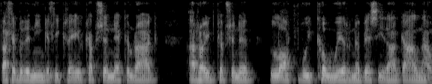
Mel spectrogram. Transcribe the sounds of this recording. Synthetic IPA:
vaɬɛvəðɛnːinɡaɬikʰrejrkʰapʃənɛkʰəmraːɡ | ar̥ɔɨd̥kʰapʃənɛv | lˠɔtʰvʊːɨkʰəwɪrnəbɪsiðarɡaːlˠnaw

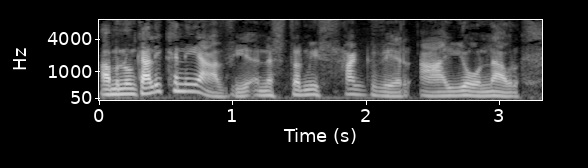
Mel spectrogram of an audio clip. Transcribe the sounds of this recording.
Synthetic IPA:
amanuːnɡalˠikʰənejavɨənəstɔrmiɬaɡvɪɾajoːnawr

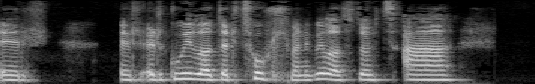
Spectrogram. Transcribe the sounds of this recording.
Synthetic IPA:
ɨr | ərərɡwɪlˠɔdər̥tʰʊɬmanəɡwɪlˠɔddoːtʰa

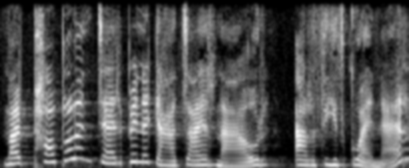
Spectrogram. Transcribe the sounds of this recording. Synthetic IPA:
marpʰɔbɔlˠəndɛrbɪnəɡadaɨrnawr | arðiːðɡwɛnɛr

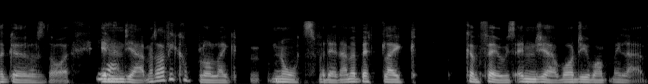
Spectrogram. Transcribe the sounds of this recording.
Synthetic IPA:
ðəɡɜːlˠzðo̰ːɪ̃ndjəmadavikʰɔplɔlajknoːˑtsvəɾɪnãɪ̃məbɪtʰlajk | kʰːə̃ɱfʉːzɪ̃ndjəwɔt̚d̥əjəwɑ̃nʔmalɛ̰v̥

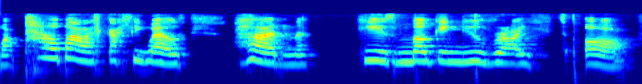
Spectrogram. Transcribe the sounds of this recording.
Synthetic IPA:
apʰawbawaɬɡ̥aɬiwɛlˠd̥ | hən | hiɪzməɡɪŋjurajtʰɔ

